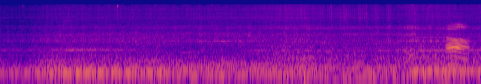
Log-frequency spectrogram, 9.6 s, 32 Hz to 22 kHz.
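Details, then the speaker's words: Subaru 360 van two-stroke with long-running carburetor trouble, just restarted after flooding, choke used: fast steady buzzing idle near 2,000 rpm slowly coming down; idle set too high, being backed off. "that's not okay or something stuck here should come down okay well i got to make some more adjustments you got to keep playing with it to get it 2 000 is too much there we go it's coming down now it's just taking a while"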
